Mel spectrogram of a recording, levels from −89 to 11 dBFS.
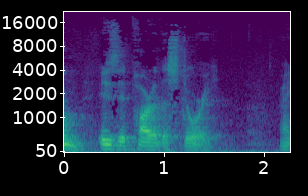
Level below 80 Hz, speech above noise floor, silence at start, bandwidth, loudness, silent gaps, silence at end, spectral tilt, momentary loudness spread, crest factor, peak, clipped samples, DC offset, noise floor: -48 dBFS; 21 dB; 0 s; 17 kHz; -26 LUFS; none; 0 s; -6 dB/octave; 15 LU; 18 dB; -8 dBFS; under 0.1%; under 0.1%; -46 dBFS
